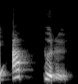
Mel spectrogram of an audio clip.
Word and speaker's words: アップル: 节的位置，所以 apple 就有 4 个音节，啊，中间那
